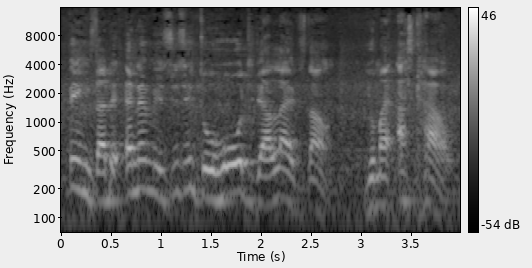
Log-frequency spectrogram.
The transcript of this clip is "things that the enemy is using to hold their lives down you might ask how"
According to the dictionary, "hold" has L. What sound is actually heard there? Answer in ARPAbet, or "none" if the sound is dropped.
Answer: L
